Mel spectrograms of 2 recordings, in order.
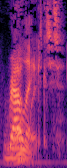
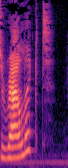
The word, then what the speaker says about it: relict: Looks like relict. – It's relict, and it is a thing that, which has survived from an earlier period or in a primitive form.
